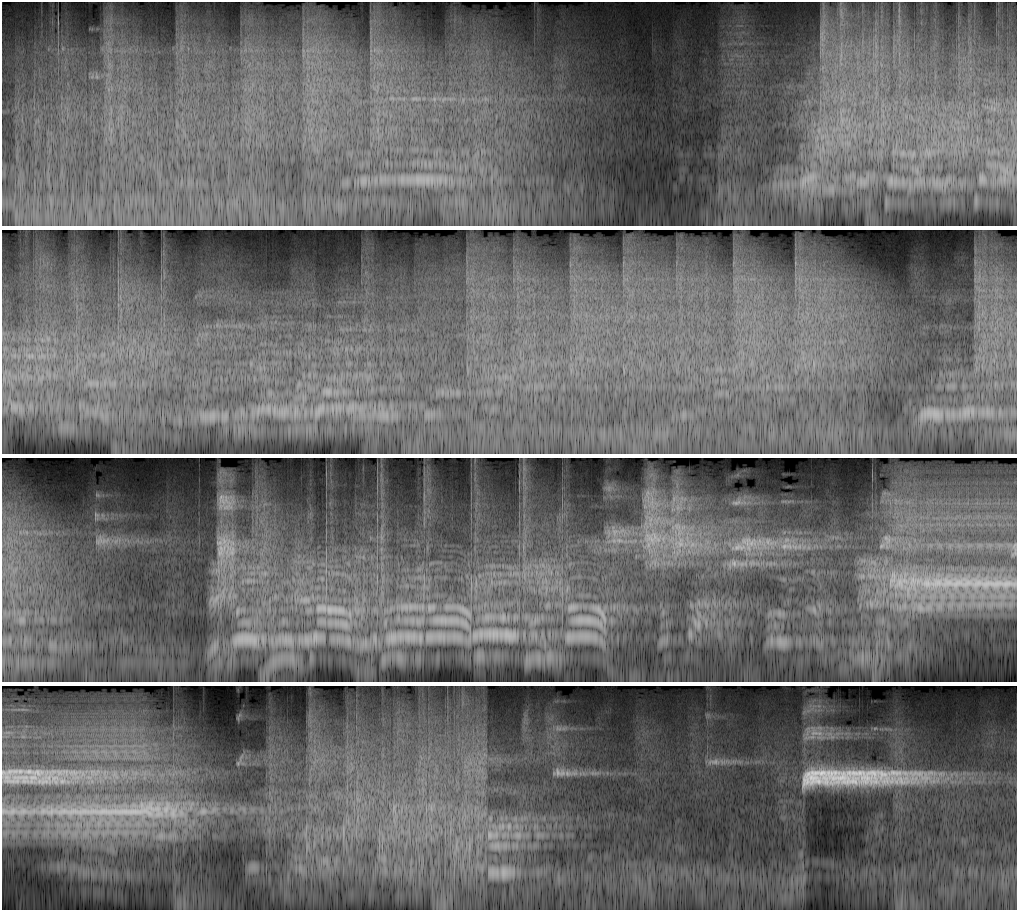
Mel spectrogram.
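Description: A basketball bouncing on a gym's hardwood floor during a game, with players' voices and calls echoing around the hall. A short high whistle sounds near the end.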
